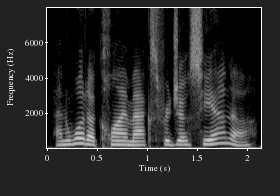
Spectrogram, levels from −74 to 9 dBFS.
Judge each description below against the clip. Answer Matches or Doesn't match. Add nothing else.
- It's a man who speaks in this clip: Doesn't match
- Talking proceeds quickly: Doesn't match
